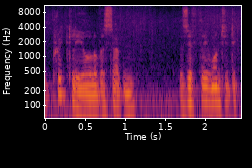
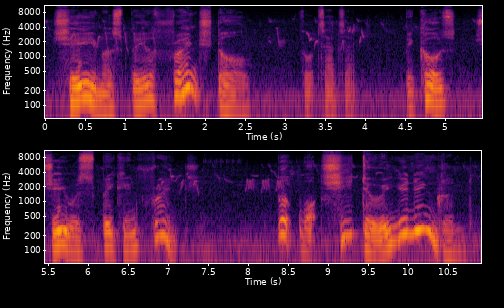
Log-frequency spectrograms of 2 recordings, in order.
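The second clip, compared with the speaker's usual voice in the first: puzzled toy voice; 6 dB louder, much slower than usual. A narrator's reading. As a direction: think it through aloud, slowly. Sad Sack thinks aloud.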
